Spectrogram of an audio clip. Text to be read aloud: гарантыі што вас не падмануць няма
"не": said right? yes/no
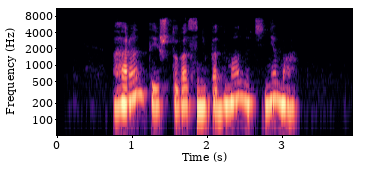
yes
